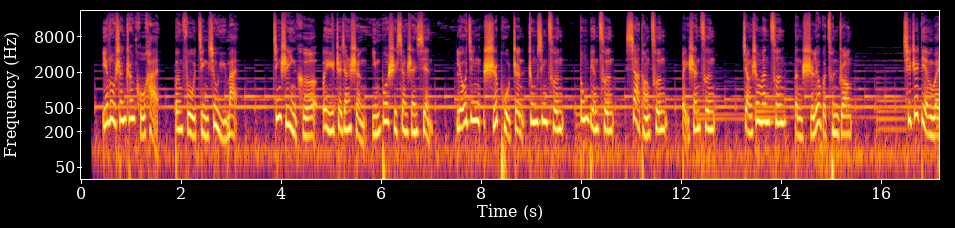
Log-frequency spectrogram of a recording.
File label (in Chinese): 女 纪录片; 幸福河湖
